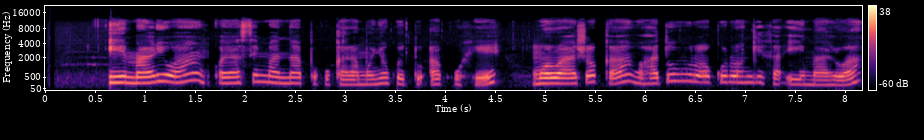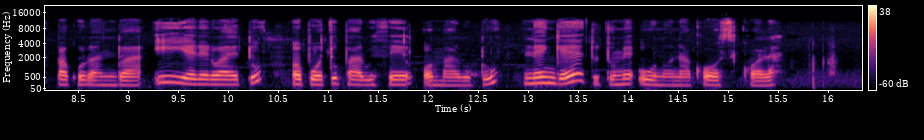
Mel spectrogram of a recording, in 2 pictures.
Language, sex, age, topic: Oshiwambo, female, 36-49, finance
